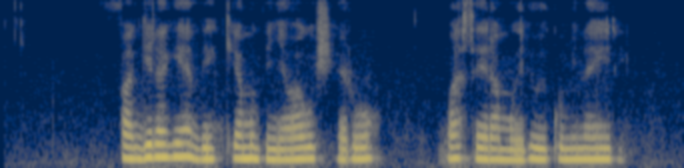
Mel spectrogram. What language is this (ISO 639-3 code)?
kik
